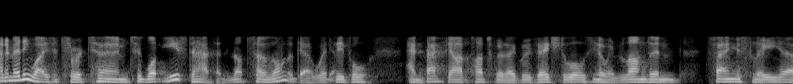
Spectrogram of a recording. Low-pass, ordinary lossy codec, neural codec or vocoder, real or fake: 3.6 kHz; Opus, 32 kbps; codec, 16 kHz, 1 kbps, FreqCodec, larger model; fake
